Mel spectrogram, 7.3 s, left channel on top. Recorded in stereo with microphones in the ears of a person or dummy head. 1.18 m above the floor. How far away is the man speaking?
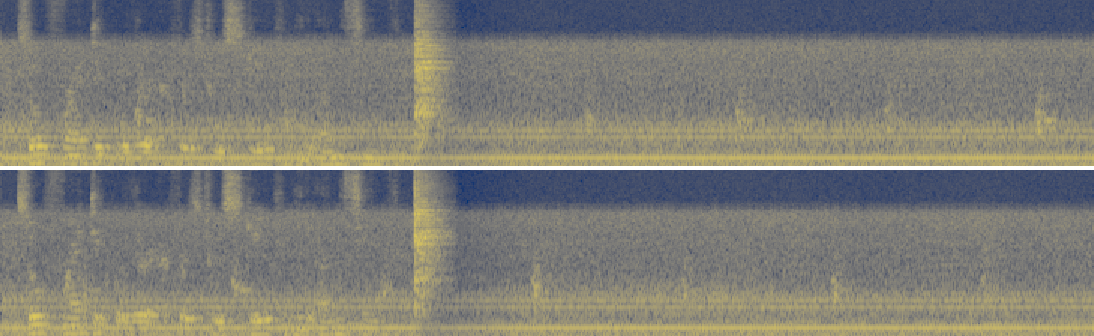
About 1.7 m.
